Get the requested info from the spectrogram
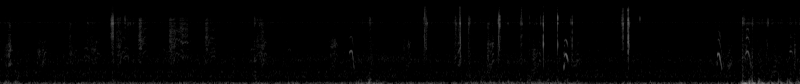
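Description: Scattered sharp clicks and a few short, soft chirps from small woodland birds around a Canada jay feeding from an open hand, with a brief low flutter of wings near the end as the jay takes off.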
